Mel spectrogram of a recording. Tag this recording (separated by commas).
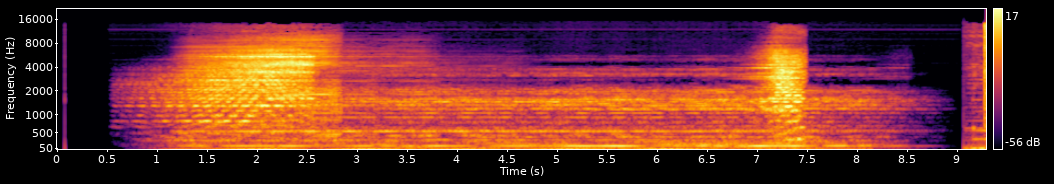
Sonar, Music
